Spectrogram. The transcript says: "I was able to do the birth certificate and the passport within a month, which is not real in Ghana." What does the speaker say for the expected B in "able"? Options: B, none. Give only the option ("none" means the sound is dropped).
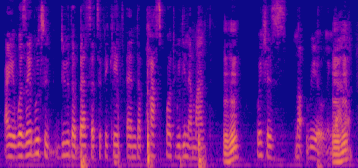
B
